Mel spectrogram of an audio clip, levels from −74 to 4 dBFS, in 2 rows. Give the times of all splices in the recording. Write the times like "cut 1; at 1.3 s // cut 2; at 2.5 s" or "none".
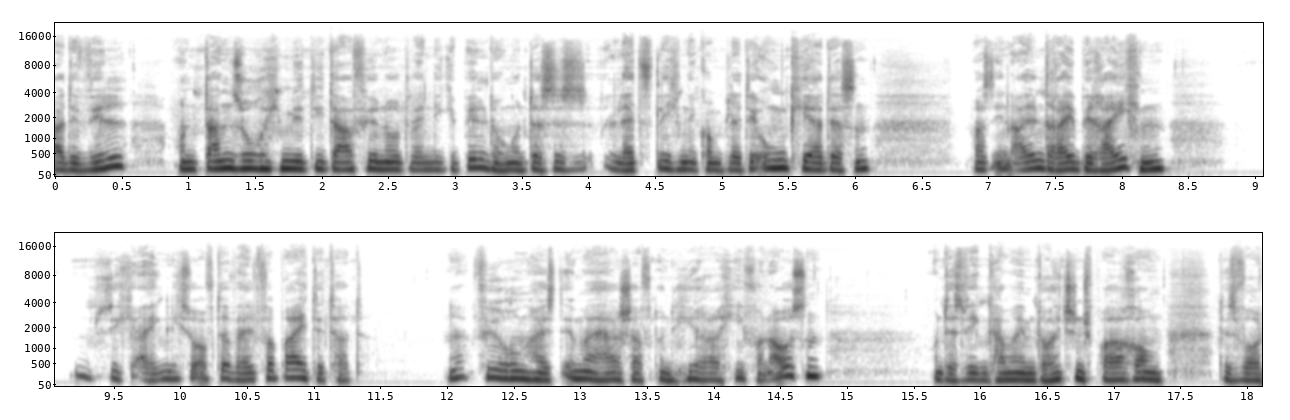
none

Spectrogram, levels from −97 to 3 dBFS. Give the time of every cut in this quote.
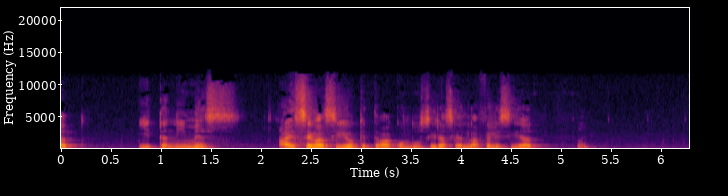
cut 1; at 5.2 s

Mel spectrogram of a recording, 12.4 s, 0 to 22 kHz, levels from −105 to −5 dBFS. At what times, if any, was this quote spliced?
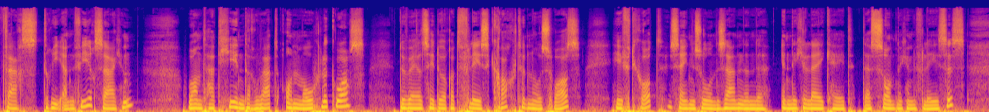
none

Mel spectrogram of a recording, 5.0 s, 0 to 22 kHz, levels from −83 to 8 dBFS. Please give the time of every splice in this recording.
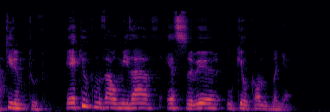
cut 1; at 0.9 s

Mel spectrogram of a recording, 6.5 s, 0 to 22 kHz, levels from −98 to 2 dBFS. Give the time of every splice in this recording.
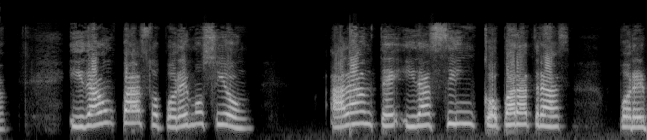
none

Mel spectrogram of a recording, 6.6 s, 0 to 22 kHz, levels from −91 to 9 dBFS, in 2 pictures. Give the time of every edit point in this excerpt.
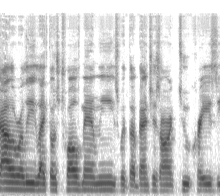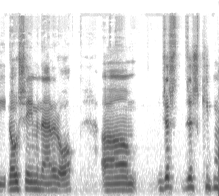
cut 1; at 3.4 s

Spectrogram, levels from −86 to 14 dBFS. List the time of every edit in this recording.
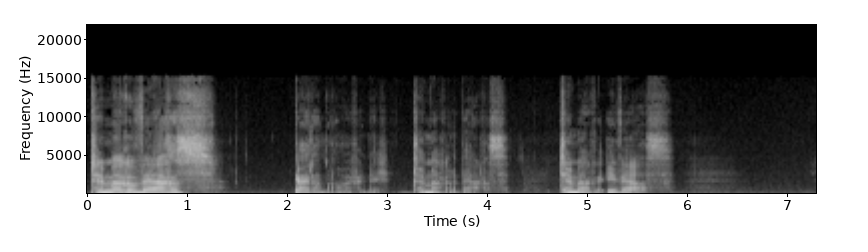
none

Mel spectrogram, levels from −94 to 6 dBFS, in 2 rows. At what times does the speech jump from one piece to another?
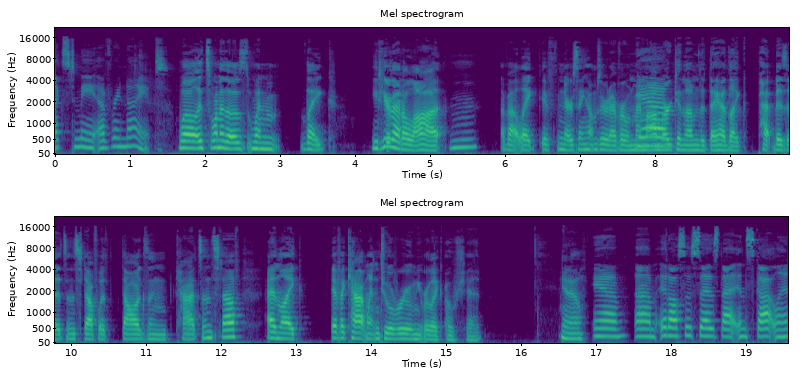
cut 1; at 17.5 s

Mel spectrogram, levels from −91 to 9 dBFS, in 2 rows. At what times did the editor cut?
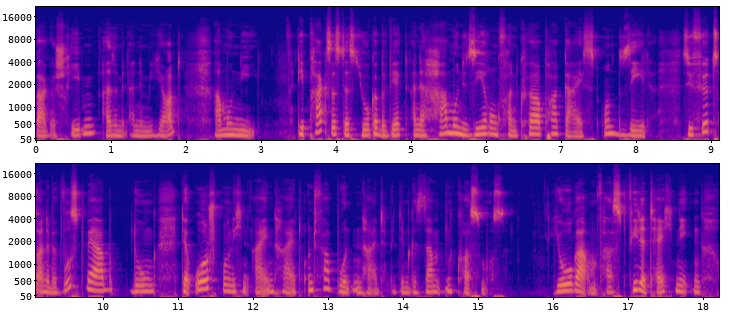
cut 1; at 2.4 s

